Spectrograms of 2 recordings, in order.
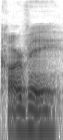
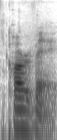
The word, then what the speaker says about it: Karve: Karve. I believe that's how you say it. I heard Matt Pisarsk last week on his YouTube channel say Karve.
